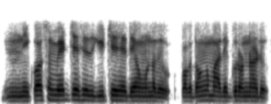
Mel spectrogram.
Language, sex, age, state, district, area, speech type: Telugu, male, 18-30, Andhra Pradesh, Bapatla, urban, conversation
